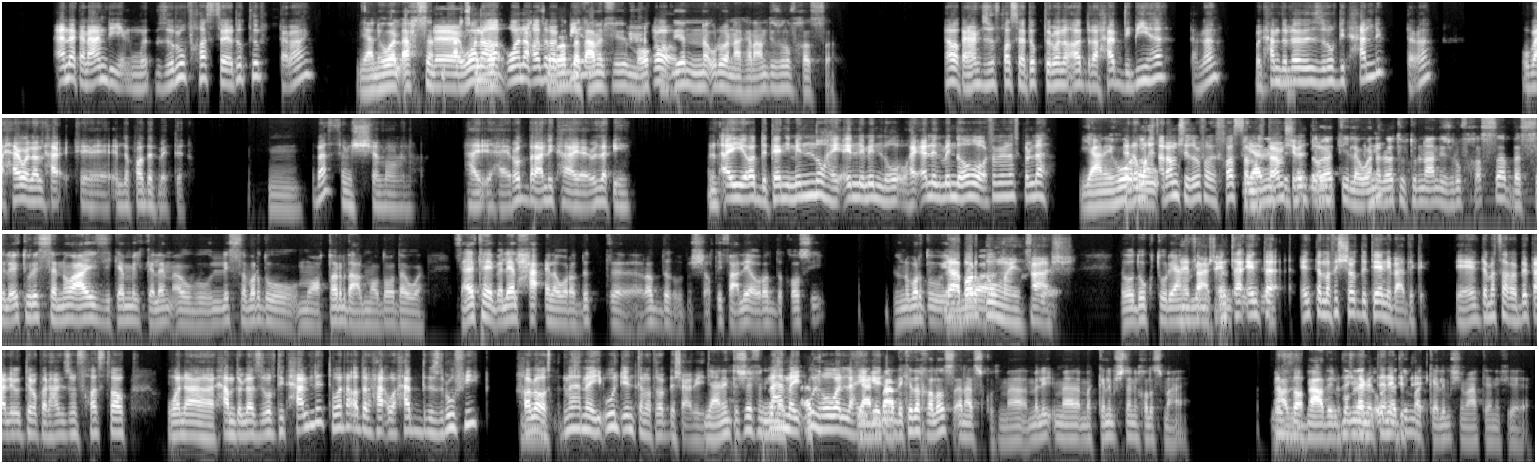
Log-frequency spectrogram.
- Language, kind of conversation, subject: Arabic, advice, إزاي أتعامل مع القلق الاجتماعي وأرجّع ثقتي في نفسي بعد موقف مُحرِج قدّام الناس؟
- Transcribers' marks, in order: throat clearing; in English: "الTerm"; unintelligible speech; other background noise; tapping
